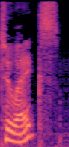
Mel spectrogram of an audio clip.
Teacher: linking of a final vowel sound with an initial vowel sound either with a linking W sound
